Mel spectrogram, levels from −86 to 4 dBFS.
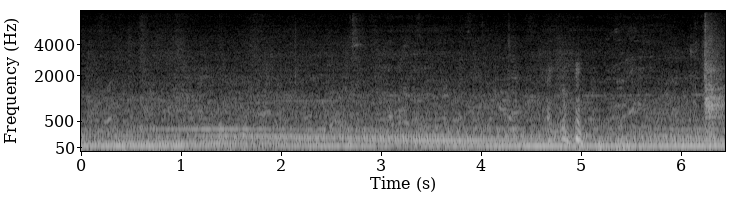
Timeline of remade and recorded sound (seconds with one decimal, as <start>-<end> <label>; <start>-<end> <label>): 0.0-3.1 remade; 3.1-4.4 recorded; 4.4-4.9 remade; 4.9-6.4 recorded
